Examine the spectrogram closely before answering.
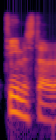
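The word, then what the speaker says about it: Themistode: he's like everybody does he's like it's pronounced team is toad i was like all right hans team is toad uh the head writer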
